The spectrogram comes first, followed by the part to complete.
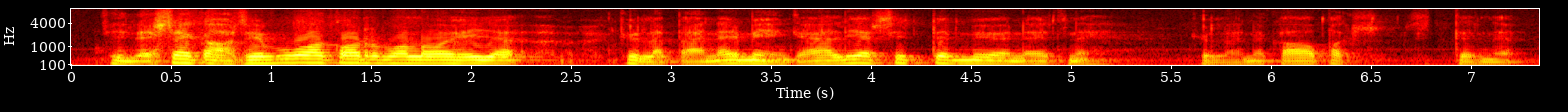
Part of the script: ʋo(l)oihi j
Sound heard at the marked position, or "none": l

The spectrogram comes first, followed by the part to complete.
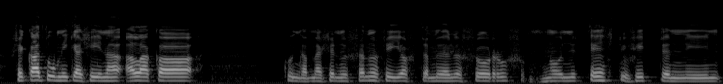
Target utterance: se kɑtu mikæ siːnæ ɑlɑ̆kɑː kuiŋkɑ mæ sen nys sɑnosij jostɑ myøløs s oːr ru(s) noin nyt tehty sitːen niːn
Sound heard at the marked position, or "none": s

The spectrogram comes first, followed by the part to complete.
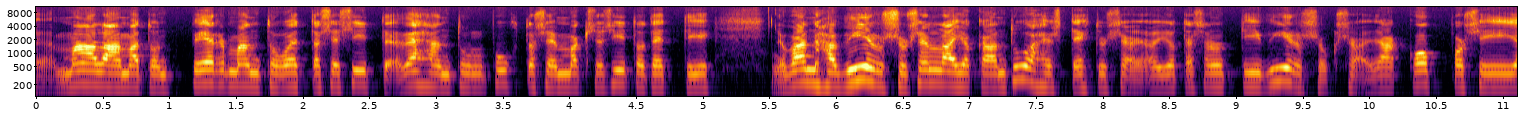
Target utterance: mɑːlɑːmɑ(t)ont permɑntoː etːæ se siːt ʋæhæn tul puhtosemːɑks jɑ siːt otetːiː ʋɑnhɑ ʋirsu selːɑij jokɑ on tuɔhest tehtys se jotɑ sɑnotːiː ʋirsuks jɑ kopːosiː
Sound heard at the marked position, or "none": t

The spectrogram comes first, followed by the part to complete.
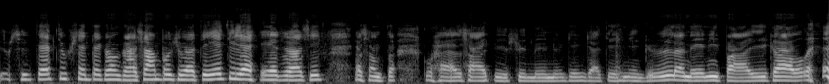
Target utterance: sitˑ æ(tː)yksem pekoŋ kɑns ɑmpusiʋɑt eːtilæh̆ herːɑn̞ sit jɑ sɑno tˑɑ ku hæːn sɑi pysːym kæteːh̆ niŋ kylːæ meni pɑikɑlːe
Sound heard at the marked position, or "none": tː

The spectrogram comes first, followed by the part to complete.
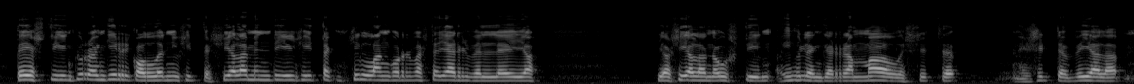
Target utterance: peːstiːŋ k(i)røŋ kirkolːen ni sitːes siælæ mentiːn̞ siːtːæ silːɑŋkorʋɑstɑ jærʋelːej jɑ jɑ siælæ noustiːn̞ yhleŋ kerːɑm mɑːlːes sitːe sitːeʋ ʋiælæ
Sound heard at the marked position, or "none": y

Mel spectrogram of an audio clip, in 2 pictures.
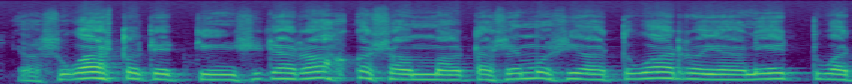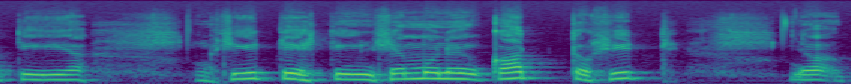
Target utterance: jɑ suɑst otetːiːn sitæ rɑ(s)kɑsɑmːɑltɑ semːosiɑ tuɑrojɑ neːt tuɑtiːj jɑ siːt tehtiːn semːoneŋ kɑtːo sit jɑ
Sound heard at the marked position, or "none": h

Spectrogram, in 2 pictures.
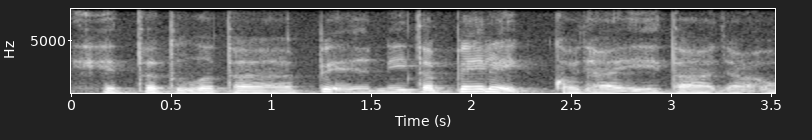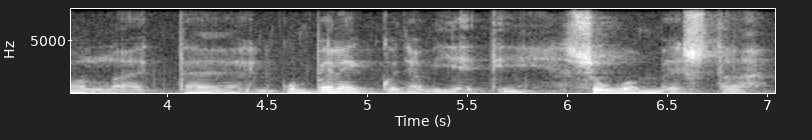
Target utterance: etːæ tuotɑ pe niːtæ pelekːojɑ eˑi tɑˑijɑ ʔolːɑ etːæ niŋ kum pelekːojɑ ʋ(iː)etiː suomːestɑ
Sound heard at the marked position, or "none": i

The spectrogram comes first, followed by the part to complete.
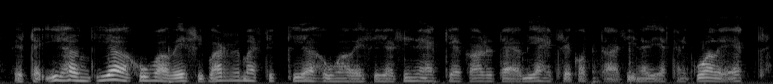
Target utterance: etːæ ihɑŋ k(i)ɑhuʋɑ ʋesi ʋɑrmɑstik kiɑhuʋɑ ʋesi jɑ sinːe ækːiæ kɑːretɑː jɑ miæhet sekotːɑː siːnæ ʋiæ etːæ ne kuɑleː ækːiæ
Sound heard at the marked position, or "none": i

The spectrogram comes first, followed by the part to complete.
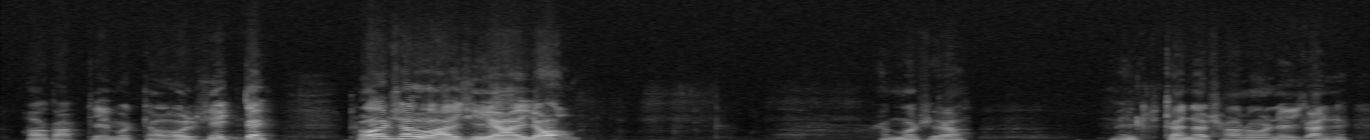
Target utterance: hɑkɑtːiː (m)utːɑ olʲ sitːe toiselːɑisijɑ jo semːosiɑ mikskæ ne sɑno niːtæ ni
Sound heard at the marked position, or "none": m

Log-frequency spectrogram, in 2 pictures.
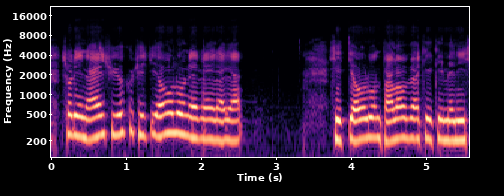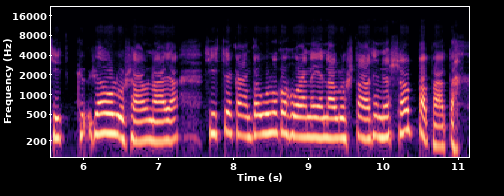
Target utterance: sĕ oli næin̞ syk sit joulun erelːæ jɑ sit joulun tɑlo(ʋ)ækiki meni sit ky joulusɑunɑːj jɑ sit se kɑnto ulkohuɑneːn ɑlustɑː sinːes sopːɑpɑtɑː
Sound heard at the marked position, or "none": ʋː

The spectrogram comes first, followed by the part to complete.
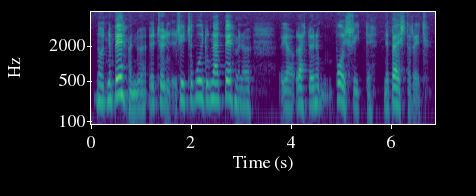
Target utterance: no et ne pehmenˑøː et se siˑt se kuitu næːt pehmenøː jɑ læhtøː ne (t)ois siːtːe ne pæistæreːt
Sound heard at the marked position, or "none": p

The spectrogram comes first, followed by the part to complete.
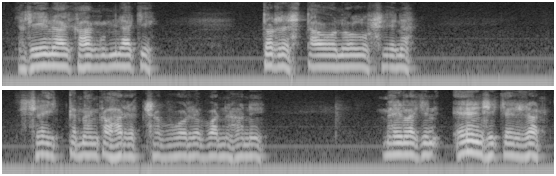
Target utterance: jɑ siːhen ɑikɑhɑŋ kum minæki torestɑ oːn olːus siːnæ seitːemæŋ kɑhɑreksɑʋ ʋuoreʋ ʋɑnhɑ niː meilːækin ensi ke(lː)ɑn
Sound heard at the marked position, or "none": rː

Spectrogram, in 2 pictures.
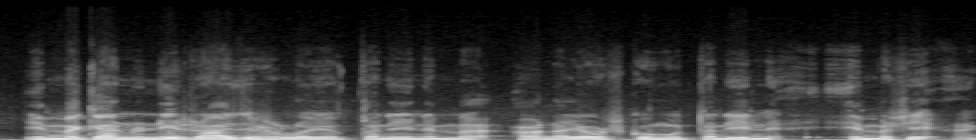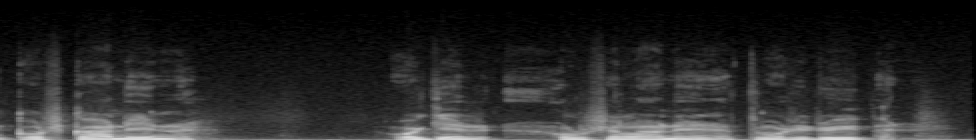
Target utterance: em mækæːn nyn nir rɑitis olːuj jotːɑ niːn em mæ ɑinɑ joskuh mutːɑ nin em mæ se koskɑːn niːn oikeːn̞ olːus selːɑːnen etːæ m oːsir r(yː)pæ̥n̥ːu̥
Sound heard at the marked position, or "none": yː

